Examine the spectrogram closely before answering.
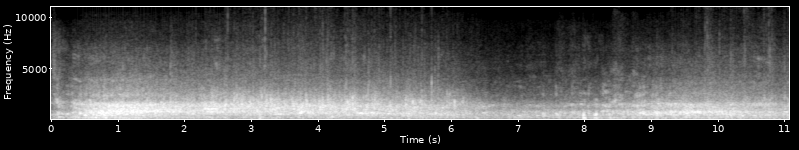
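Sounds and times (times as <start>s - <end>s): audience applauding: 0.0s - 6.8s, 8.0s - 11.0s
audience laughing: 0.0s - 11.0s.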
